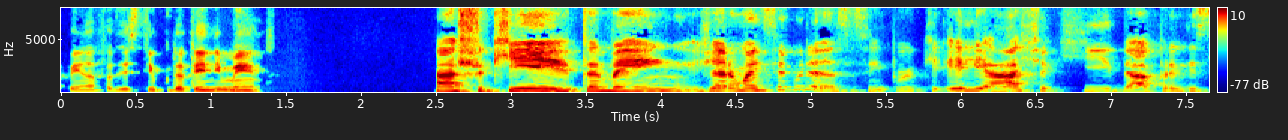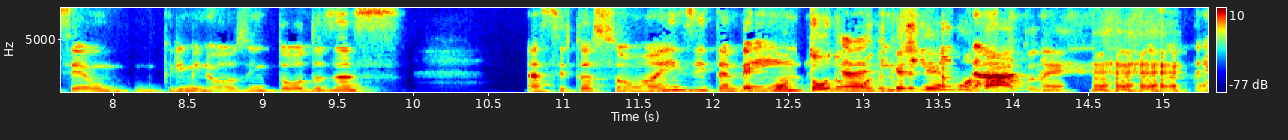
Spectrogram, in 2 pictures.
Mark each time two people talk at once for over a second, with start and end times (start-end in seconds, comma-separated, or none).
12.2-14.3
